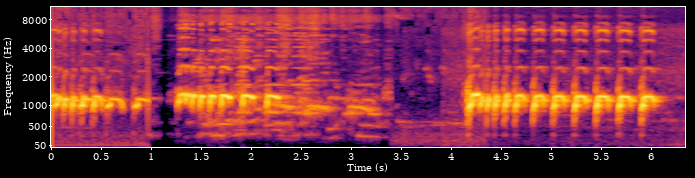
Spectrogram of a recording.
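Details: Zebra dove of local wild stock, calling loudly to lure wild birds: rapid ringing coos, a descending warbled phrase that trails off, silence, then a crisp even series of about ten coos.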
